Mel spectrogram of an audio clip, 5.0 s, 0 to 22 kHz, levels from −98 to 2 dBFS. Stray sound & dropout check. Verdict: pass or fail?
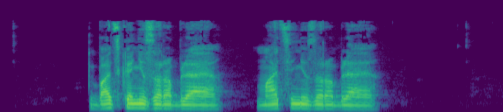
pass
